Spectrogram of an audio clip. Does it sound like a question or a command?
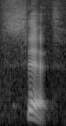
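command. It sounds like a calm, firm command.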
